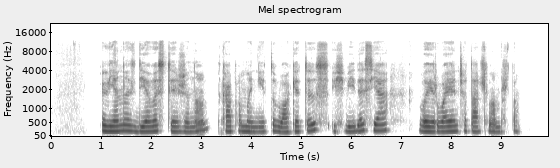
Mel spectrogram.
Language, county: Lithuanian, Šiauliai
